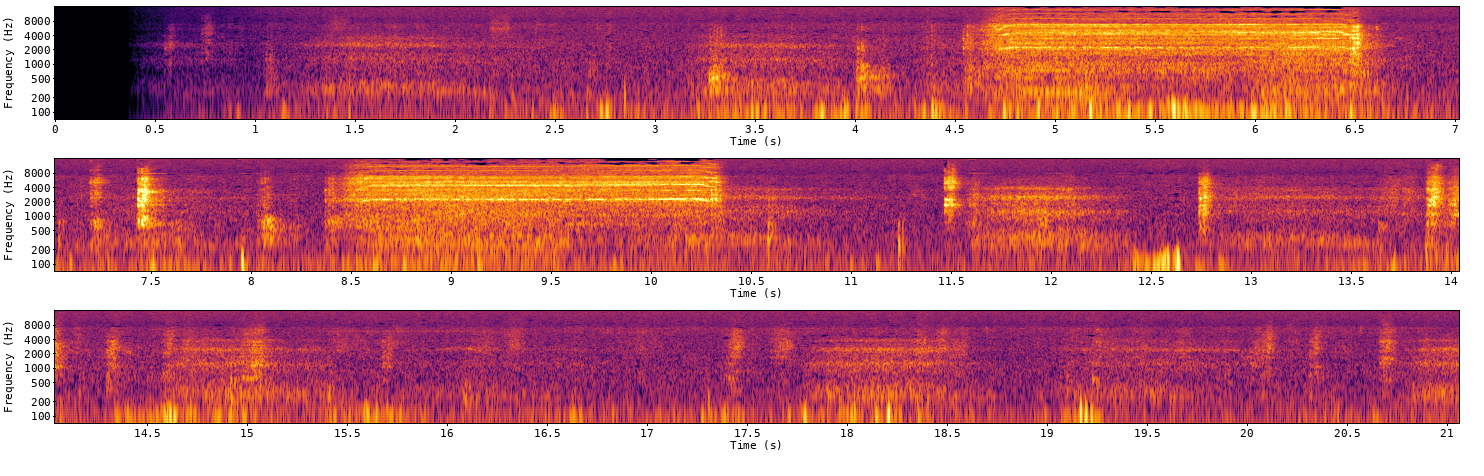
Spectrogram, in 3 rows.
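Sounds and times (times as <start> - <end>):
cordless drill running: 4.5 - 6.7, 8.4 - 10.4.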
